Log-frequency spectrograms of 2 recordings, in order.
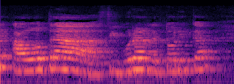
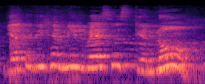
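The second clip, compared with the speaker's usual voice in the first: higher, louder, quick mock scolding; exasperated scolding; 4 semitones higher, 6 dB louder, slower than usual. Mother to child asking to play once more, exasperated. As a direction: act out a mother's fed-up refusal.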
